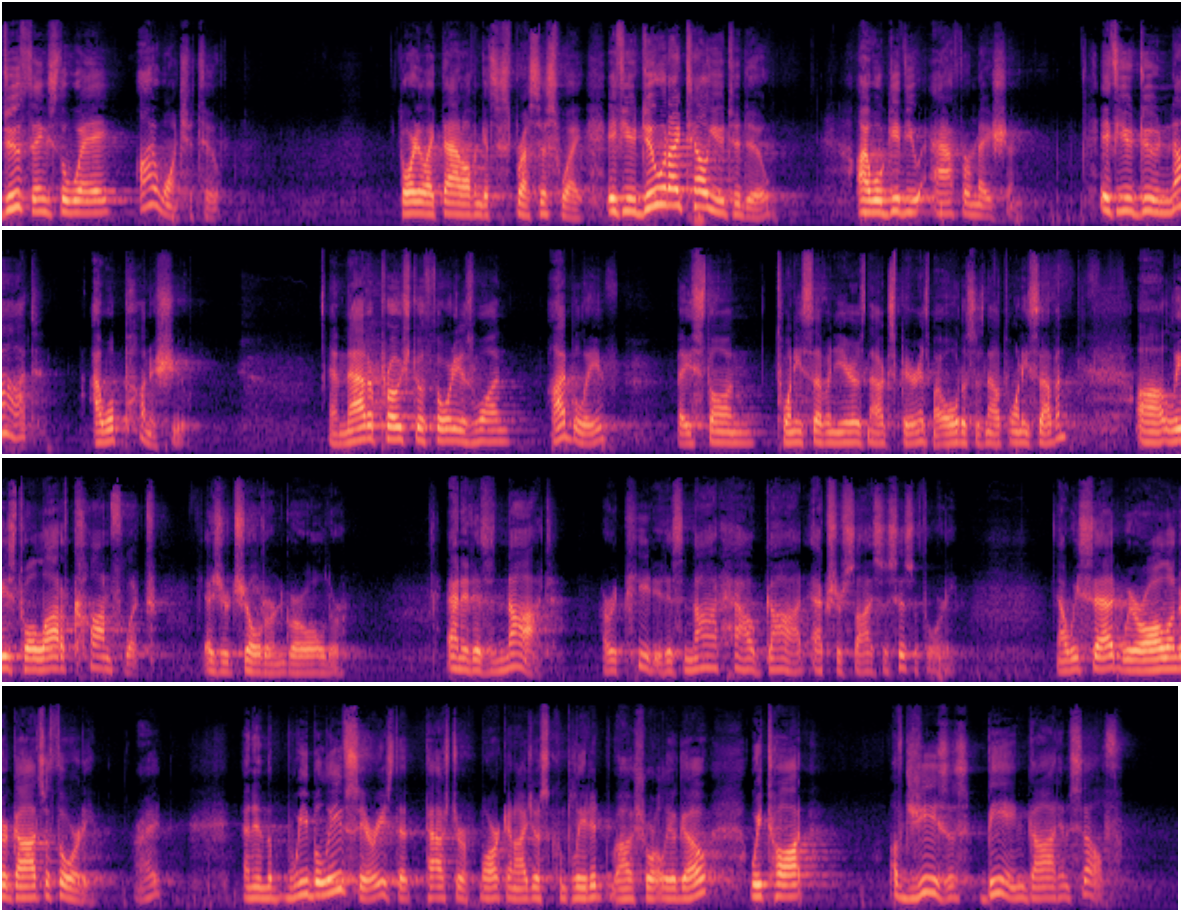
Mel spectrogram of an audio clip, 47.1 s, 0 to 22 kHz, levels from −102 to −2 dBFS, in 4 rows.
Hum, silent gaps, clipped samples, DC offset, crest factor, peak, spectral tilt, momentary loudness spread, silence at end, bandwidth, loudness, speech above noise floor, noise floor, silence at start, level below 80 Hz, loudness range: none; none; under 0.1%; under 0.1%; 22 dB; -4 dBFS; -5 dB/octave; 17 LU; 0.6 s; 16 kHz; -25 LUFS; 43 dB; -68 dBFS; 0 s; -70 dBFS; 9 LU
